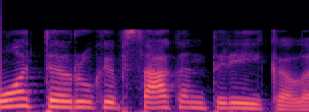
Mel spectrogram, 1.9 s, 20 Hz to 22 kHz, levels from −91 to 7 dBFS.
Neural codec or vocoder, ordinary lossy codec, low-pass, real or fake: none; AAC, 48 kbps; 7.2 kHz; real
